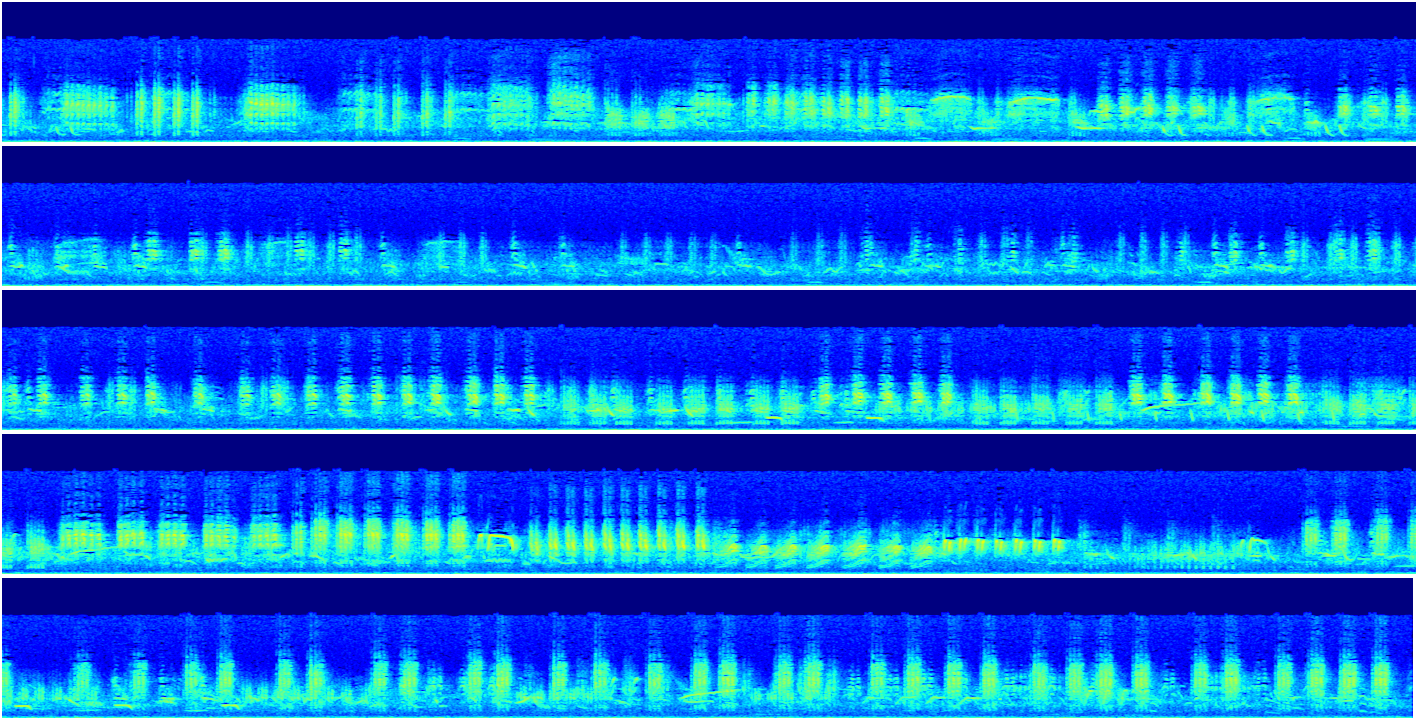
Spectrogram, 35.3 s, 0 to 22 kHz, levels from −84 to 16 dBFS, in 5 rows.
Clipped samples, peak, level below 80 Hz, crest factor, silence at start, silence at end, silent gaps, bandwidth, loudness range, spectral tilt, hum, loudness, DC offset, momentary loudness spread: under 0.1%; -8 dBFS; -44 dBFS; 22 dB; 0 s; 0 s; none; 17 kHz; 12 LU; 1 dB/octave; none; -27 LUFS; under 0.1%; 14 LU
